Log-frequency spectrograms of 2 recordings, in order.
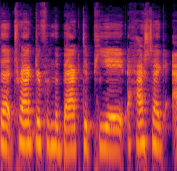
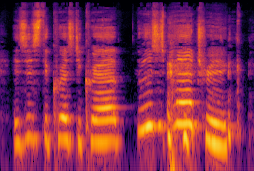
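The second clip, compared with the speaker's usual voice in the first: animated cartoon sidekick character voice; 2 semitones higher, 4 dB louder than usual. Quoting a cartoon line about a radio call: Patrick Star voice. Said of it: "He does talk like Patrick".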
